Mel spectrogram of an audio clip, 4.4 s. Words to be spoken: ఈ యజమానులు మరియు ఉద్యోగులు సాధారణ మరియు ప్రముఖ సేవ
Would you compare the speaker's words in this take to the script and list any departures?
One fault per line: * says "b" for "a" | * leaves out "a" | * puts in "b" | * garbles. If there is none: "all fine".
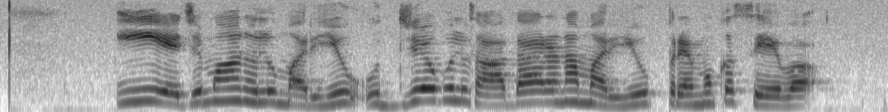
all fine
